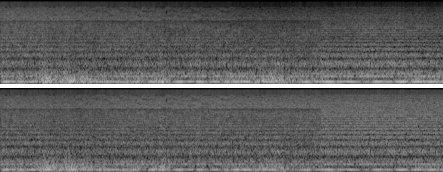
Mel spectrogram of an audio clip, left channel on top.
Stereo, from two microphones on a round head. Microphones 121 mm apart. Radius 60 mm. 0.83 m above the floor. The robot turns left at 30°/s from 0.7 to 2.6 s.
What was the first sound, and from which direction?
A drone, 10° right.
